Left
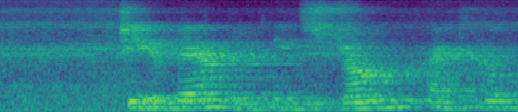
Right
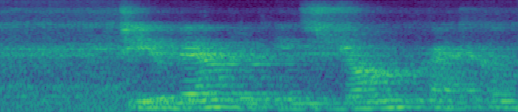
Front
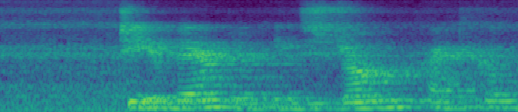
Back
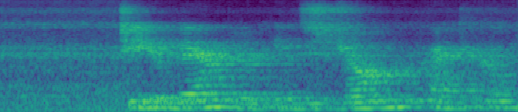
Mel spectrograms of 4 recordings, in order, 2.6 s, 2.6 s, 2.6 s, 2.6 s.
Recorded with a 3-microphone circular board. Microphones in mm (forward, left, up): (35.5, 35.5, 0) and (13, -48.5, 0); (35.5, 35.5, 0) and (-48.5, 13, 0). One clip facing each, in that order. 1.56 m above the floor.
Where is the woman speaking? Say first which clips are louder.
Left 3 dB, front 3 dB; 50° left, 0.9 m.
